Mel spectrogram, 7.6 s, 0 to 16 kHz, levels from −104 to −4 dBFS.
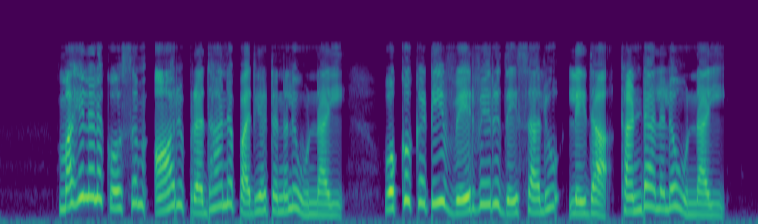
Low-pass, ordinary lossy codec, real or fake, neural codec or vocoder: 7.2 kHz; none; real; none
